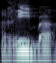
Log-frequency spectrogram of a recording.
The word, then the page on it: riba: ribo; Provençal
